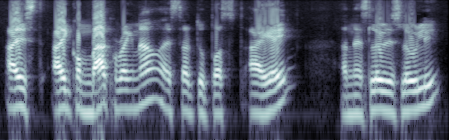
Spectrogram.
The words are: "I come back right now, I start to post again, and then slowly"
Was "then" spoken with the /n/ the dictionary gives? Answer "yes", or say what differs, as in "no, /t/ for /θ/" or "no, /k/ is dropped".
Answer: no, /l/ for /n/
